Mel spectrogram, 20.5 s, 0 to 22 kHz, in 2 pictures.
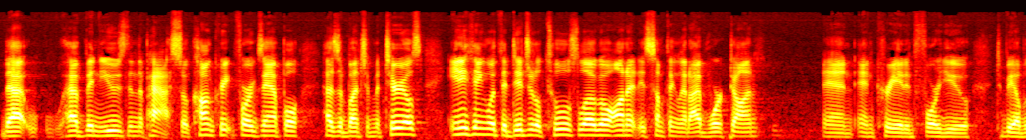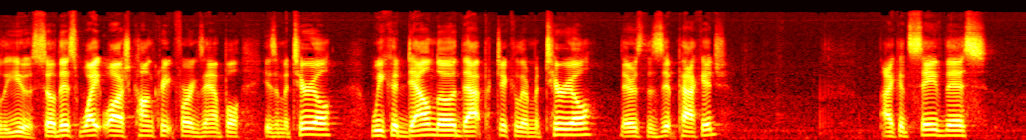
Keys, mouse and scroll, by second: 1.6 click, 3.0 middle click, 3.1 middle click, 8.8 middle click, 8.9 middle click, 13.0 click, 14.5 scroll, 17.3 click, 19.7 click.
